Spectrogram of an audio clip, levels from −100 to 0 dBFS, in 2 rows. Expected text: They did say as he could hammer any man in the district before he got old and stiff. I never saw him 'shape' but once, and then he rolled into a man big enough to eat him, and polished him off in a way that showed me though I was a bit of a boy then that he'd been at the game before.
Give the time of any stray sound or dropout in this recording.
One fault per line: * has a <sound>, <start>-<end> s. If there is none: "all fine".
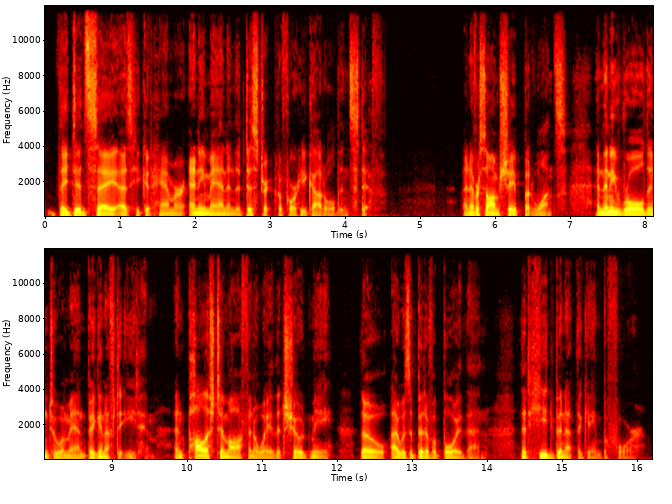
all fine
